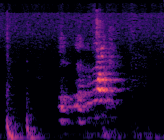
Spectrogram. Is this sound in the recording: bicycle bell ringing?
no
